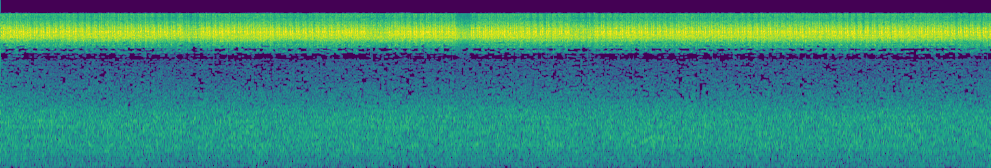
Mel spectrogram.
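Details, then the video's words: Continuous shrill insect trilling, very high and even, broken only by one short dip about halfway through before resuming unchanged. "Relaxing high pitched INSECT sounds"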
